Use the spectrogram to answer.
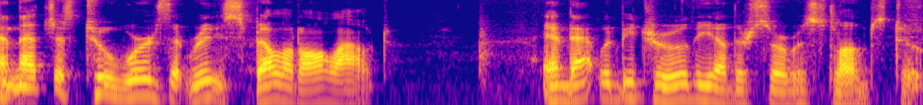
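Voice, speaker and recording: Speaking at a moderate pace, a man with a medium-pitched voice shows lively intonation and some vocal fry. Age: 80s+. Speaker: service club founding member. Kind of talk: casual interview chat.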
